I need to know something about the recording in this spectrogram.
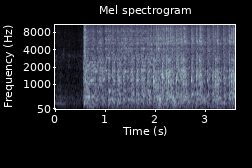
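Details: Ford 7.3 diesel, cold: the starter grinds steadily at about three turns a second with no firing; cold crank no start.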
